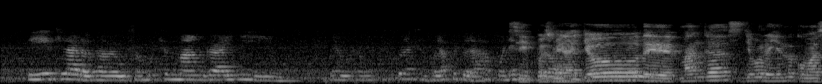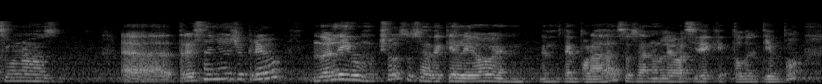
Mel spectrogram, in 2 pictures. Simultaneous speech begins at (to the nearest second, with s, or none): 5 s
